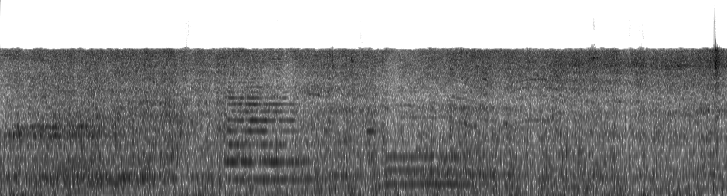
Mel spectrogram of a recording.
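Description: Rumble and clatter of Indian passenger trains at speed, heard from an open carriage window as an electric-hauled train passes close on the next track. A train horn sounds twice, a couple of seconds in and again about a second later, at a slightly lower pitch.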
